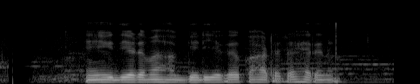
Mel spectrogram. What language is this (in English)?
Sinhala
